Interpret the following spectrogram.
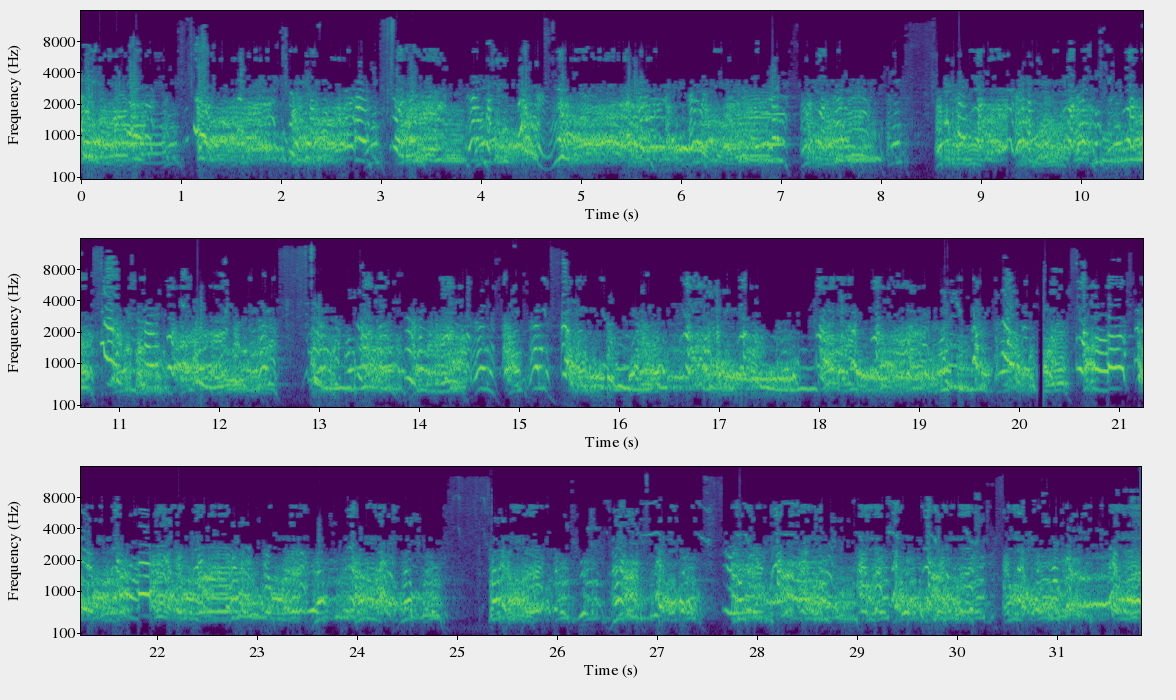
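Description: A pack of hunting hounds baying and barking nonstop, several voices overlapping, with only brief pauses. This is the bay of hounds holding a mountain lion treed.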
